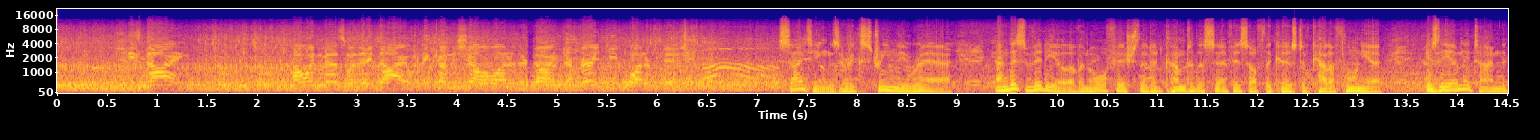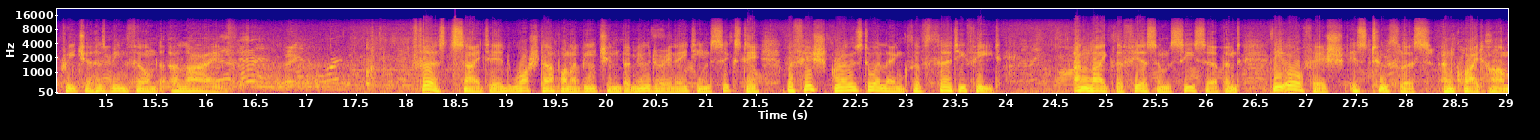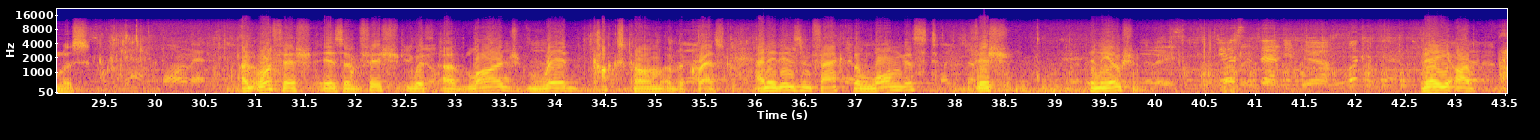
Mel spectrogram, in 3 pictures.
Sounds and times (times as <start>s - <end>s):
Outside, rural or natural: 0.0s - 43.5s
Speech: 2.4s - 17.1s, 18.0s - 29.4s, 30.8s - 38.6s, 39.2s - 43.5s.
